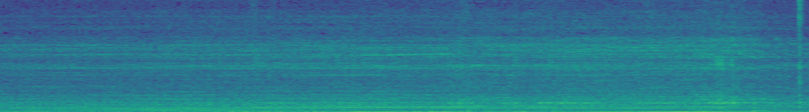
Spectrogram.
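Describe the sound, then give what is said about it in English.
A Ferrari Mondial T sports car engine drones loudly for several seconds while driving, its pitch holding steady with slight rises and dips as if the throttle is gently worked. No one speaks. “TestDrive: Ferrari Mondial T”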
